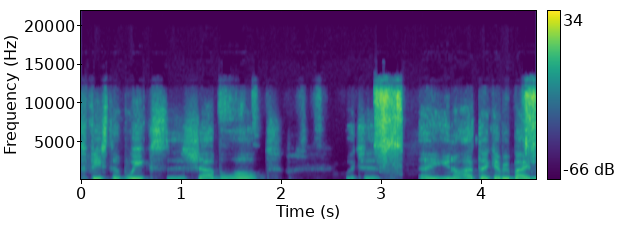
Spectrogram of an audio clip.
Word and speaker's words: Shavuot: Shavuot is actually pronounced Shabuot, Right.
